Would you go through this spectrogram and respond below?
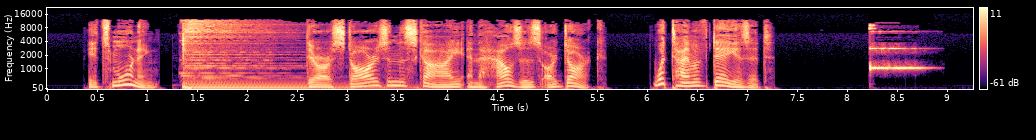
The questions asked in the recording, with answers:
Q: What time of day is it?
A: It's night.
